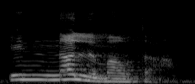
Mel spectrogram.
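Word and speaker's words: إِنَّ الْمَوْتَ: When you recite, then you do not pronounce this alif in there. You combine noon with lam. Innal mauta.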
